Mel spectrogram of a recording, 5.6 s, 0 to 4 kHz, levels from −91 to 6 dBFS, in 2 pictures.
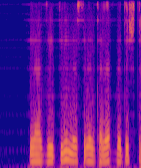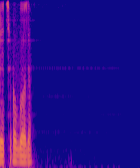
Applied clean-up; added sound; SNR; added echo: neural separator model SepFormer WHAMR!.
